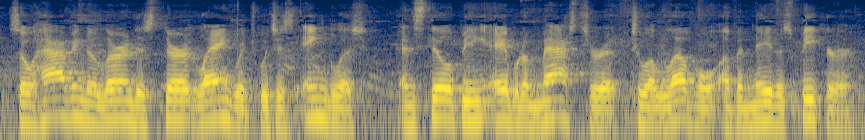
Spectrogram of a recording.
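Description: A man whose first language is Cantonese delivers a short voice-over lesson. He enunciates every word clearly and crisply, at a middle pitch. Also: fairly even intonation, fairly quick, poor audio. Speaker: English teacher. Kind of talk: polished voice-over clip.

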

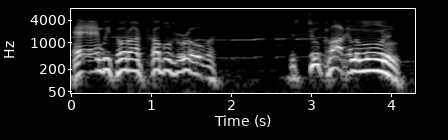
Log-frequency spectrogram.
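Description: A man's voice: high-pitched, lively intonation, normal speed, vocal fry, phone-quality sound, faint music behind. An actor playing a former cowhand reminiscing in folksy style as he narrates a Western radio drama. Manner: folksy storytelling. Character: reminiscing folksy male former cowhand telling his tale.

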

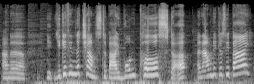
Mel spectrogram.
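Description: A woman's voice: high voice, lively intonation, moderate pace, pushed and bright, faint music behind. A woman co-hosting a casual podcast chat, teasing her co-host and reading out listener messages. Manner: chatty, teasing, reads listener tweets aloud.

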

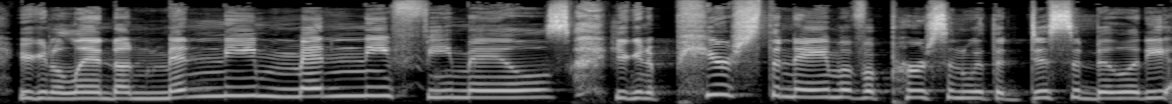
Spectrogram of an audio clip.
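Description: A woman's voice: fairly high pitch, a bit bright, natural voice. A woman playing a blunt, sardonic speaker who lectures state legislators in a stage monologue. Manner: blunt, sardonic, full of baseball metaphors.

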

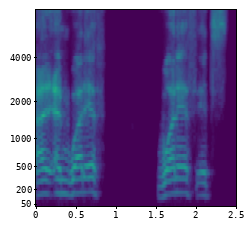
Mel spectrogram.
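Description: A man's voice: fairly high pitch, little pitch movement, takes it slowly, no echo, clean studio sound. A man hosting an interview, musing aloud in a reflective, slightly rambling way. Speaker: podcast host. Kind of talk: casual interview conversation.

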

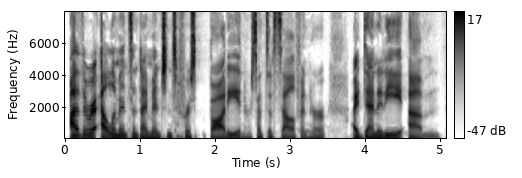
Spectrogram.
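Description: A young woman host with a low voice chats enthusiastically and peppers her questions with fillers. Her voice sounds close and dry. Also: fairly quick, vocal fry, darkish tone, no room sound. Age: young adult. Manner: chatty, enthusiastic, filler-heavy. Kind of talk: casual interview chat.

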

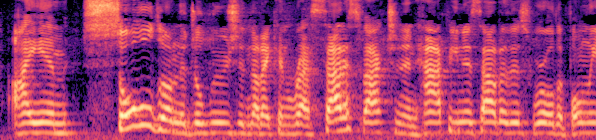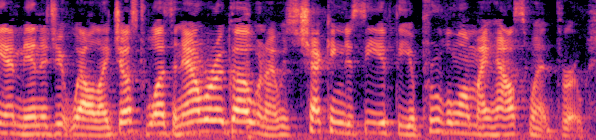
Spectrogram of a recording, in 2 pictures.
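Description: A woman speaking candidly and emphatically at a recovery workshop, giving a personal testimony talk to an audience. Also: mid-range voice.

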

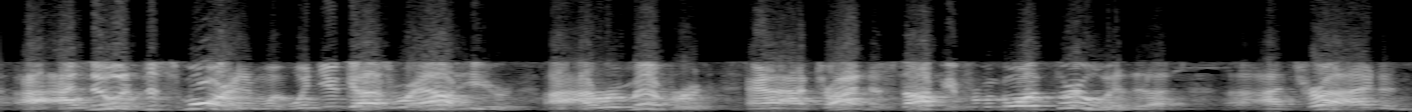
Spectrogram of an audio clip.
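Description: A desperate old-time radio dreamer, a washed-up circus promoter acted out by a man, pitched high and gravelly. He stammers and halts, then hammers his words in a piercingly bright voice. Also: full character voice. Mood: dejected, pleading. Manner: stammering, halting, emphatic. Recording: dull lo-fi audio.

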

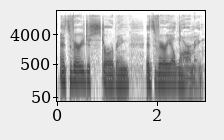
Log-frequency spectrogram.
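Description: A woman's voice: rumbling low, expressive, moderate pace, a little mellow, no echo, clean studio sound. A woman hosting a community radio talk show, speaking with passion and repeating phrases for emphasis. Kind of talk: opinionated talk radio monologue.

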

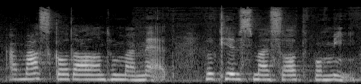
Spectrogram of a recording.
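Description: A woman's voice: on the high side, flat delivery, a little slow, background noise, natural voice. A woman voicing a scheming false bride who dodges questions and bosses her maid. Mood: evasive. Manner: evasive, bossy toward her maid.

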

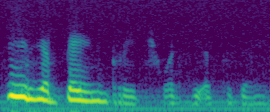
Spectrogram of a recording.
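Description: An actress in a 1940s radio drama playing a guarded, anxious wife of a séance medium, with careful formal phrasing. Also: female voice, medium pitch, big pitch swings, normal speed, dry recording. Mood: accusing. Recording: tinny, noisy 1940s radio recording with hum.

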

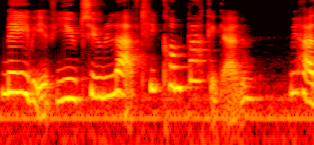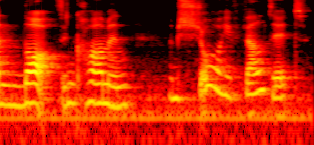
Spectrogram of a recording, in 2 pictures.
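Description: A woman voicing the glum, easily wounded ghost of a teenage girl in an audiobook, sulky and plaintive with drawn-out words. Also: on the high side, lively intonation, a little hiss or hum, voice pushed up.

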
